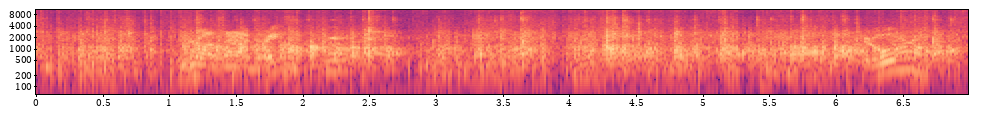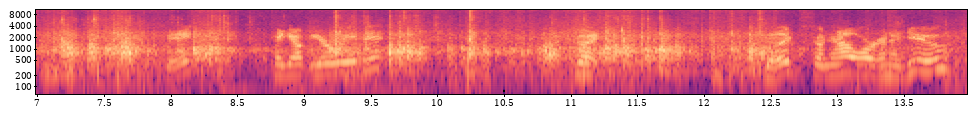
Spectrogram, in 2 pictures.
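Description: A metal scaffold rattles as it is rolled and set in place.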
